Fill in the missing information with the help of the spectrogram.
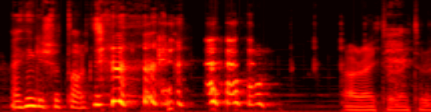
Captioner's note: laughter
